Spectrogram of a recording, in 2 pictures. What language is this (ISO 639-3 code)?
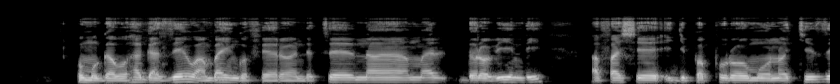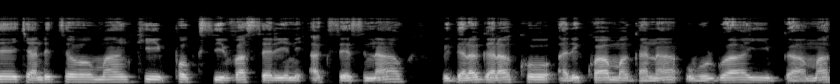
kin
